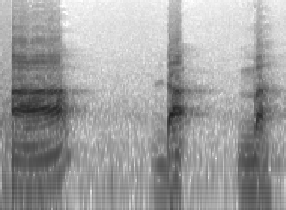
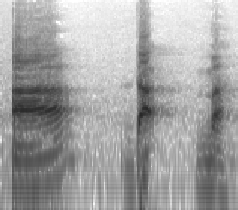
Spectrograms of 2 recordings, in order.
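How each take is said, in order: The two takes are said the same way.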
